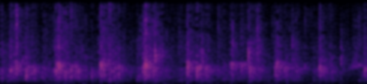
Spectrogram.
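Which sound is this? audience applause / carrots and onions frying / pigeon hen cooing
audience applause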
